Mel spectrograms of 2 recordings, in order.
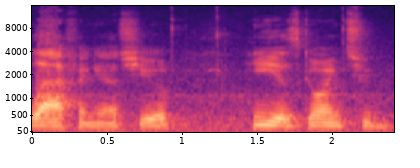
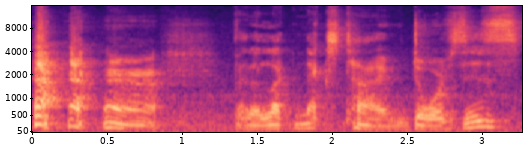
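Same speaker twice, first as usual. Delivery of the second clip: sly, mocking goblin voice with taunting laugh. Game master voicing a goblin who dodged a dwarf's warhammer, as a taunting goblin. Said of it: "Ah, but the goblin is a tricksy bunch. He deftly maneuvers himself out of your warhammer and smiles at you with his crooked smile and says, / He deftly maneuvers himself out of your warhammer and smil".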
